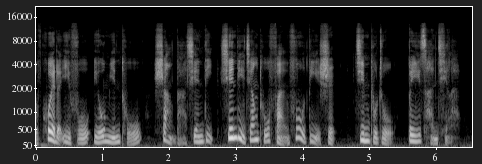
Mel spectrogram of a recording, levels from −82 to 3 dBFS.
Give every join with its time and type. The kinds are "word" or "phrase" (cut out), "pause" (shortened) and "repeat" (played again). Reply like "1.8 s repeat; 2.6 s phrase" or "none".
2.7 s pause; 4.7 s pause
